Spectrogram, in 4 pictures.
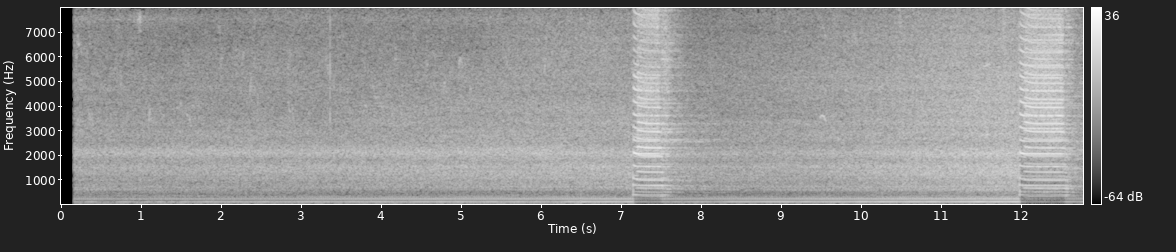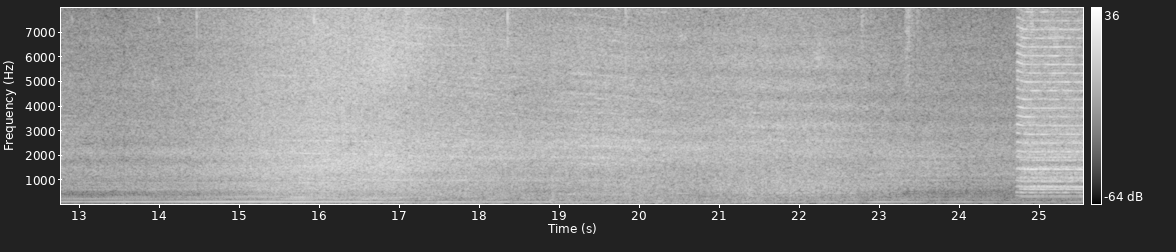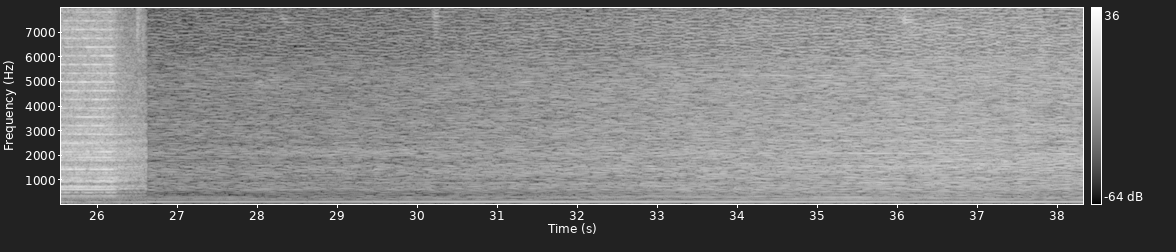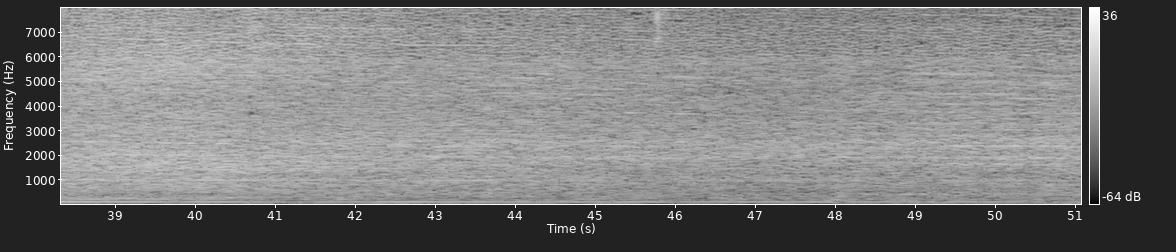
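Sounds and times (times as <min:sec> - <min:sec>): diesel locomotive engine and wheels: 0:00.2 - 0:51.0
train horn blasts: 0:07.1 - 0:08.1, 0:11.8 - 0:13.0, 0:24.7 - 0:26.7, 0:34.0 - 0:43.3.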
